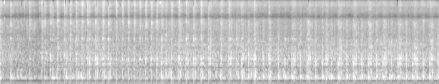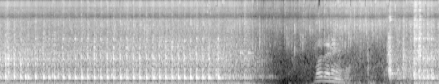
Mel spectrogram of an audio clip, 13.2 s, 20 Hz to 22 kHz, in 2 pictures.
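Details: Suzuki 30 HP two-stroke outboard after freeing stuck piston rings and powerhead reassembly: quick even buzz with steady firing for ten seconds before shutoff; runs clean and healthy; normal running.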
